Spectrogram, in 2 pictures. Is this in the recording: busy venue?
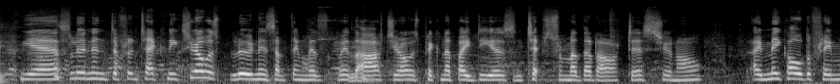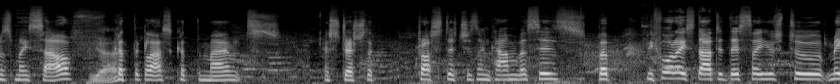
yes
